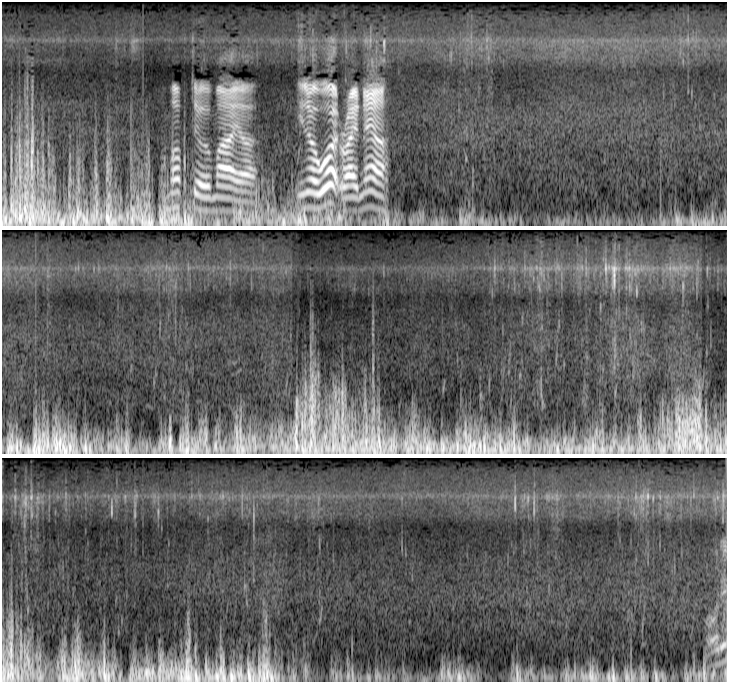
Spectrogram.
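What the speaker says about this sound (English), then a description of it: "Wind is picking up, I know that." Wind gusts roar across open water stirred into small choppy waves, buffeting the microphone in heavy low rumbles, while someone talks over it now and then.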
